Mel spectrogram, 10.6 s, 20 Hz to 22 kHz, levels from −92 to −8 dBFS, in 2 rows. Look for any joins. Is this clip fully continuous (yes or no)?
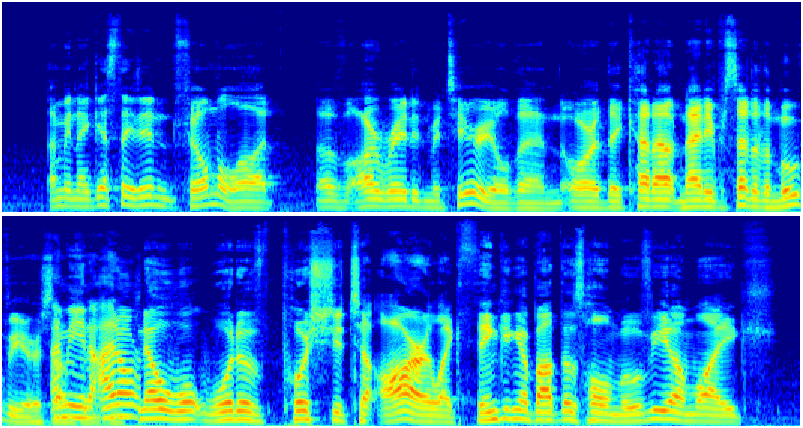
no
